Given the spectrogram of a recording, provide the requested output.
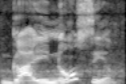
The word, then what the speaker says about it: gynoecium: Remember the pronunciation. Androecium and gynoecium are the reproductive parts of the flower.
